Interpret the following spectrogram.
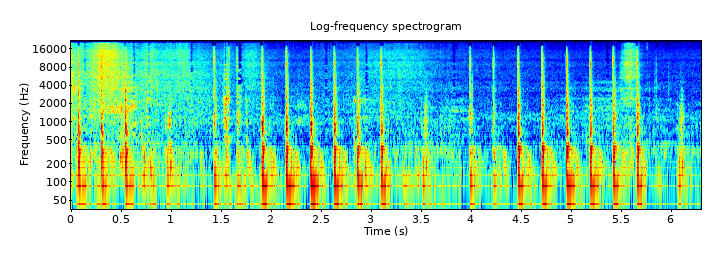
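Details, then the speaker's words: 2010 Chevy Equinox, key on and engine off: sharp plastic clicks, about three or four per second in uneven bursts, from under the dash; failed hot/cold blend door actuator, replaced. "this is a is is an actuator that has gone bad in this particular vehicle"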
